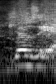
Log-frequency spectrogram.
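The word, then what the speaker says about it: José: hate retirements he wins why do you keep saying Jose that's CU that that's no it's not J silent no sh well the J is silent then why are you saying the J yeah I hear the J mexic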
